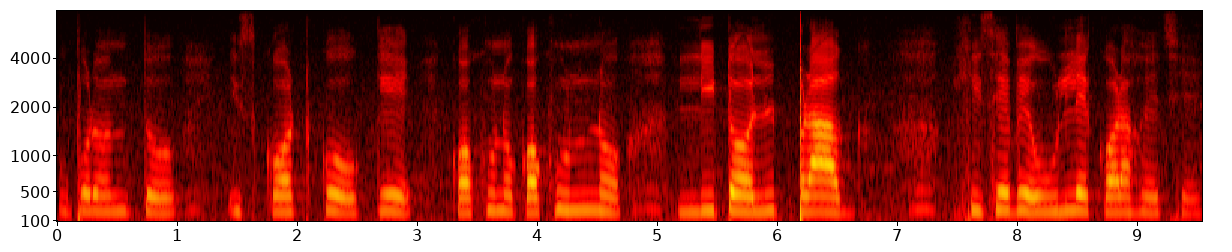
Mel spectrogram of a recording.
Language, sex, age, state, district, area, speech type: Bengali, female, 18-30, West Bengal, Malda, urban, read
